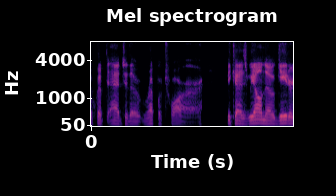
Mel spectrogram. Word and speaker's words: repertoire: And by the way, I believe that is a French term in nature, so I believe it's repertoire. Repertoire, I believe, is how that's pronounced.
